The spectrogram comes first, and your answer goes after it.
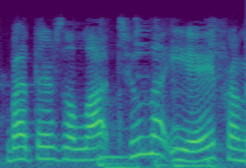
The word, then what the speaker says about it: Laie: It's spelled L-A-I-E, which is Laie. The old timers say Laie. When we hear Laie, we know they're from the original group.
